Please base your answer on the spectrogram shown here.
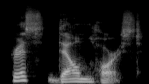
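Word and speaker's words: Kris Delmhorst: know it's can you say her name again Chris delmor d l m h o r s t and Chris is spelled k r i s and I remember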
